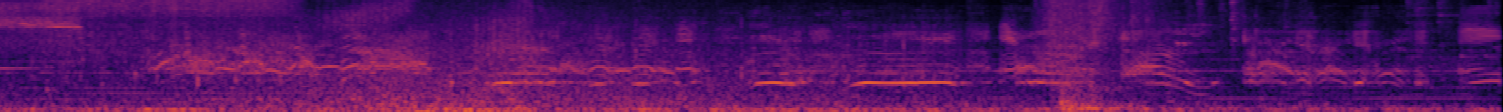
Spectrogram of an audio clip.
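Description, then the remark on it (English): A loud, sharp shattering blast bursts out as the valve of a compressed air cylinder is shattered with a fire axe, amid a constant roaring, hissing din, with brief whistling honk-like tones before and after it. “If I shatter the valve with a fire axe, it should carry me up the hill.”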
